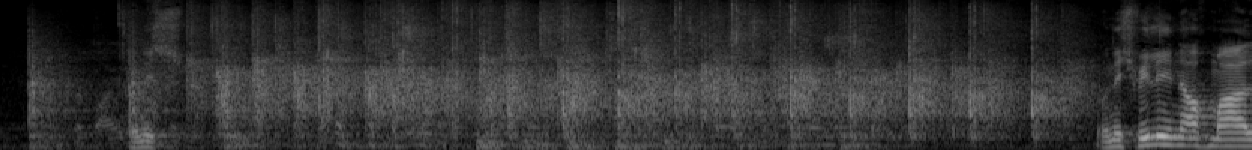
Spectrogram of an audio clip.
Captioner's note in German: Beifall Freie Demokraten, vereinzelt SPD, AfD und DIE LINKE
